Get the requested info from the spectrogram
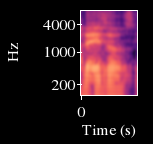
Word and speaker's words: Bezos: Bezos, ex-wife. I know I'm probably saying his last name wrong. – Yeah, Jeff Bezos. Yeah, I'm with you. – Yeah, Bezos.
